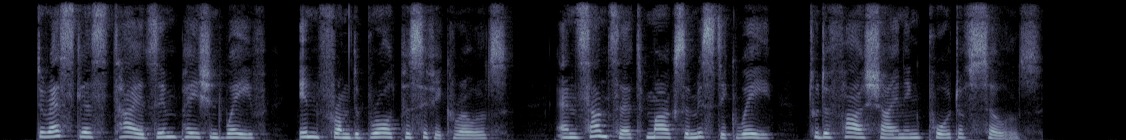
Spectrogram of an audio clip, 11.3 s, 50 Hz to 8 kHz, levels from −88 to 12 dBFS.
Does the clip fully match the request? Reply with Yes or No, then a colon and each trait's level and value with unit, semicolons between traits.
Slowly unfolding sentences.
Yes: slow, 130 wpm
